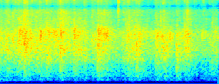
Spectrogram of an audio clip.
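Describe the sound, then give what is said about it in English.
A crowd applauds the ushers and hosting teams who serve on a Sunday, a dense wash of many hands clapping at a fairly even loudness throughout, with no voices standing out. “Uh, can we give those, uh, our, our ushers and our hosting teams, just a round of applause?”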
